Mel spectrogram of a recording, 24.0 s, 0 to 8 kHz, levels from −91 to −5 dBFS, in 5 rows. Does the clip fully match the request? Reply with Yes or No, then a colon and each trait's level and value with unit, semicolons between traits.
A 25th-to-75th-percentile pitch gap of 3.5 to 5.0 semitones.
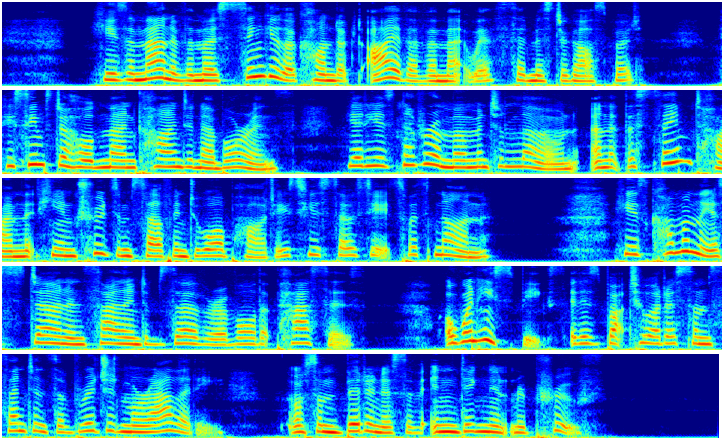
Yes: average, 4.1 semitones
